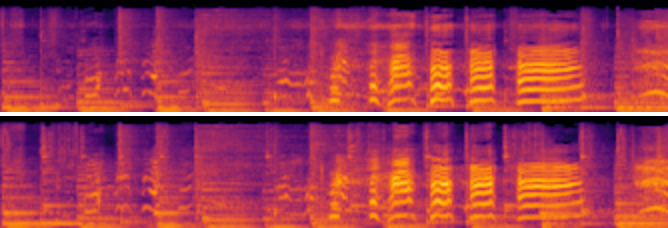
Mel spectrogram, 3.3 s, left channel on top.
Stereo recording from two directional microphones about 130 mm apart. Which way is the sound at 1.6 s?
25° left (ahead or behind).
